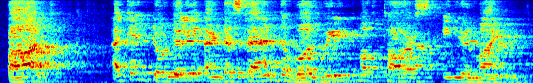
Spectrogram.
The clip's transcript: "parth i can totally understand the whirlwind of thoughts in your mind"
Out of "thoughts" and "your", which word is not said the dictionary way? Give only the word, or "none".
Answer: thoughts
